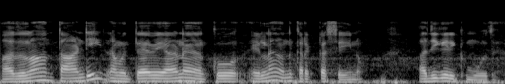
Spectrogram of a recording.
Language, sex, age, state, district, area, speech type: Tamil, male, 18-30, Tamil Nadu, Tiruchirappalli, rural, spontaneous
